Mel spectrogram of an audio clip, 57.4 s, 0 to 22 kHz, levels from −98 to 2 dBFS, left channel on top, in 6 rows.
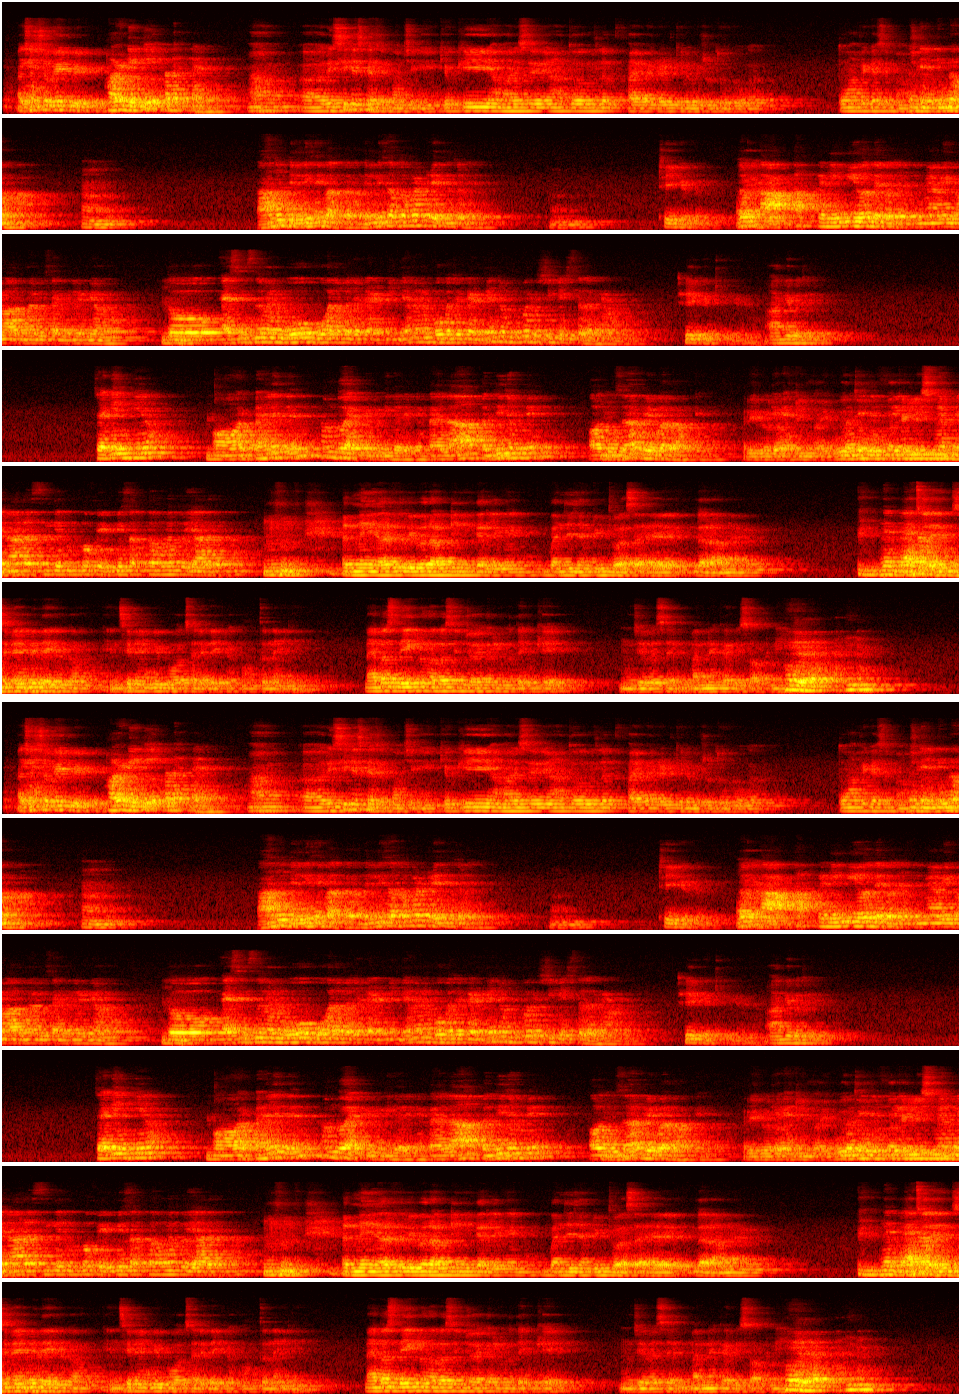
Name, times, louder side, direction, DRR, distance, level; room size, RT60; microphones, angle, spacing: voice 1, 0.1-1.0 1.5-1.6 2.4-7.6 8.4-9.2 10.4-10.8 15.0-15.4 16.1-16.6 16.9-17.3 20.7-21.0 26.0-27.4 30.7-31.0 34.7-35.0 36.1-38.4 40.9-45.8 46.8-50.9 51.5-53.5 54.0-55.7 56.3-56.6, equal, 5° left, -3 dB, 0.3 m, -34 dB
voice 2, 1.0-2.1 2.5-2.6 9.0-9.8 12.1-14.3 16.9-20.3 20.8-25.4 29.6-30.3 30.8-34.2 34.6-35.8 36.4-36.6 37.1-40.6 47.0-48.3 53.0-53.2 55.6-56.2, equal, 55° left, -7 dB, 1.0 m, -31 dB
2.6 x 2.1 x 2.6 m, 1.2 s
head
